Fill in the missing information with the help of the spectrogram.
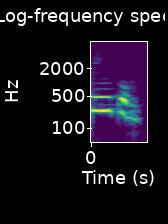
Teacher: ketemu dengan salah satu huruf ikhfa ada 15 ya Dan ini Nun nya kita baca samar tidak lagi seperti Nun sempurna yang ujung lidah kena ke langit-langit · dengungnya tipis pangkal lidah turun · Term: nun sukun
